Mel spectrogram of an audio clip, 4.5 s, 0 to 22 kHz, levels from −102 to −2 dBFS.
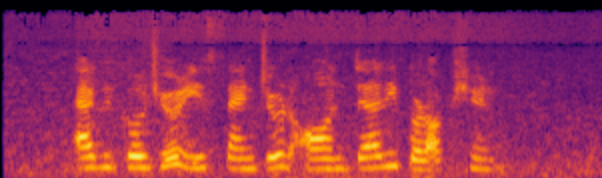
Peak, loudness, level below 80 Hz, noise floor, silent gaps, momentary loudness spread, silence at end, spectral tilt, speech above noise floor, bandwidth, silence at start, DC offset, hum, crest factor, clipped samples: -2 dBFS; -19 LUFS; -56 dBFS; -44 dBFS; none; 11 LU; 0.05 s; -4.5 dB/octave; 25 dB; 17 kHz; 0.35 s; under 0.1%; none; 16 dB; under 0.1%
